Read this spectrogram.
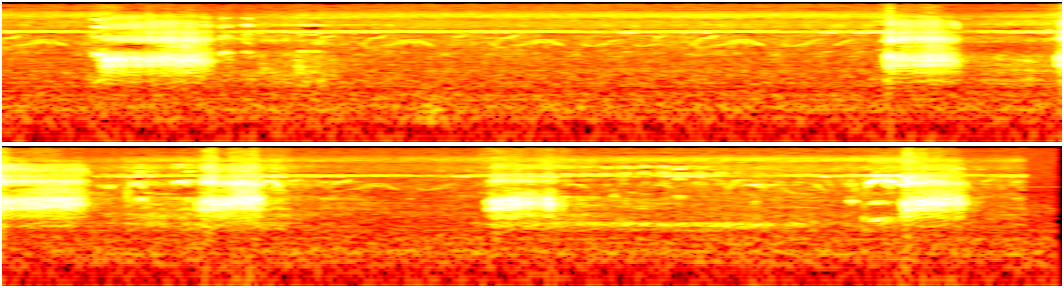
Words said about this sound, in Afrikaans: Maar dan ehm um, is daar natuurlik aaklige geluide ook en 'n mens dink hier aan die kraaie.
